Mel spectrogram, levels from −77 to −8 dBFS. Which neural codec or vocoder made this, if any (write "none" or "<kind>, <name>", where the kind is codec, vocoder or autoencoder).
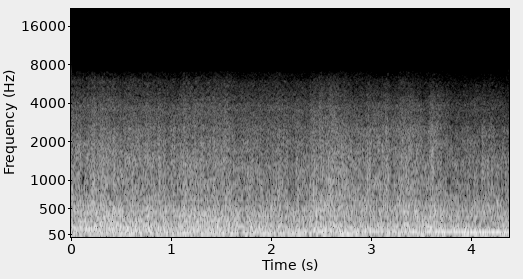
autoencoder, DAC-VAE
